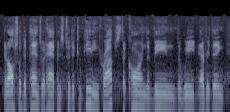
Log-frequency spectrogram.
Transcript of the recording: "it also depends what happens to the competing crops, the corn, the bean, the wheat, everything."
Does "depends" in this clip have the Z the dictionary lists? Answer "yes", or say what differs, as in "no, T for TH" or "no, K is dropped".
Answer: yes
